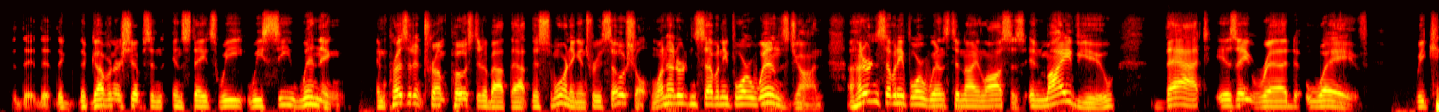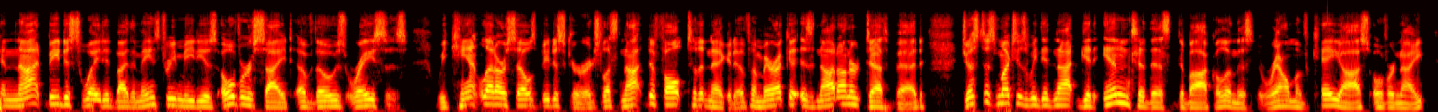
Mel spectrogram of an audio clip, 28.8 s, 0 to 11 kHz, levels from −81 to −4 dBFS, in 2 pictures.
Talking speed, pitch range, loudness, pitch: 175 wpm, 115-155 Hz, -29 LUFS, 130 Hz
